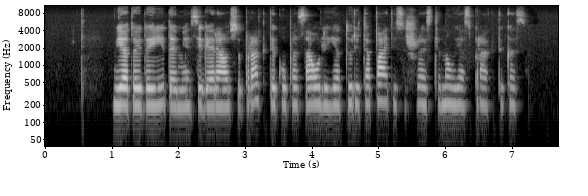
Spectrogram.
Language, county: Lithuanian, Vilnius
